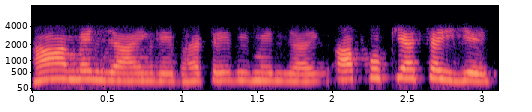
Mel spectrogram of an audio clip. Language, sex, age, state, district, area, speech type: Hindi, female, 30-45, Madhya Pradesh, Hoshangabad, rural, conversation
